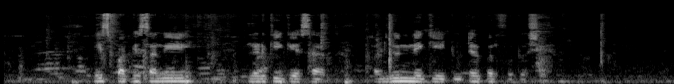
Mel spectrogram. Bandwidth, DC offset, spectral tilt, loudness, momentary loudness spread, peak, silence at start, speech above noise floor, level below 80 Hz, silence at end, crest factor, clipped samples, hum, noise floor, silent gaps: 11.5 kHz; under 0.1%; -5 dB/octave; -24 LUFS; 21 LU; -8 dBFS; 0.2 s; 29 dB; -50 dBFS; 0.7 s; 16 dB; under 0.1%; none; -53 dBFS; none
